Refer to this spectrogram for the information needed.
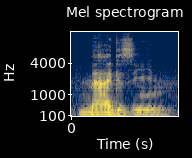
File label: "magazine", American pronunciation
